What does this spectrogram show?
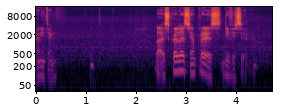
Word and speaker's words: difícil: Difícil with the accent on the... Difícil. Right, that accent I'm remembering now. The accent in Spanish decides where the... I think it's for... If the emphasis is on a syllable where it wouldn't normally be.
